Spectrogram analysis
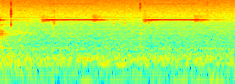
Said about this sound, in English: Our Instant Pot went off. Oh, there it goes.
